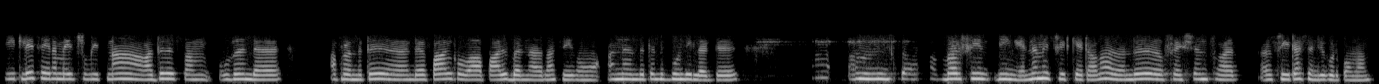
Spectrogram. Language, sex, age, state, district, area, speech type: Tamil, female, 18-30, Tamil Nadu, Thanjavur, urban, conversation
